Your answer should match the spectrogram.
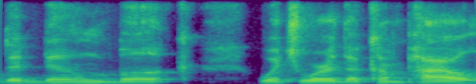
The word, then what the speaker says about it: Dome Book: Dome, but it's spelled No, it's called the Doom Book. And Doom is spelled D O M E. So, it was called the Doom Book, but it was Doom M.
